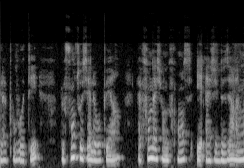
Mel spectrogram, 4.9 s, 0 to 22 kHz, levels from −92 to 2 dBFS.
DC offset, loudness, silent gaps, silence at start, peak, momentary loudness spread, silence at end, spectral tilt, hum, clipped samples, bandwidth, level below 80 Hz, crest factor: under 0.1%; -24 LUFS; none; 0 s; -8 dBFS; 12 LU; 0 s; -6 dB/octave; none; under 0.1%; 8 kHz; -64 dBFS; 14 dB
